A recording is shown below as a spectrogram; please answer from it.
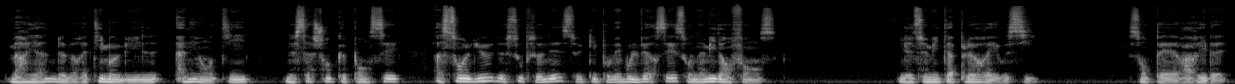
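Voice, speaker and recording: Dark-voiced male audiobook narrator. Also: on the low side, fairly even intonation, normal speed, husky.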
